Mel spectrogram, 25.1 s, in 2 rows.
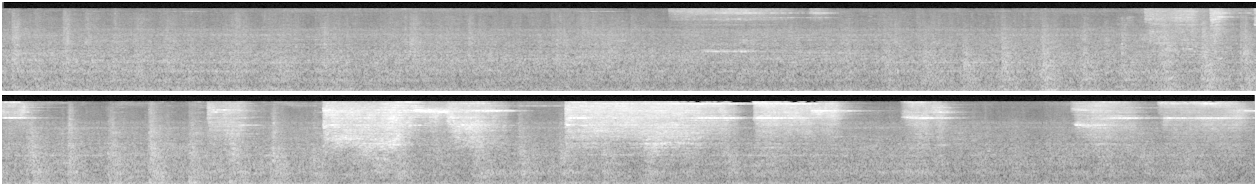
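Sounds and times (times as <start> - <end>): freight cars rumbling on rails: 0.0 - 24.9
high hissing wheel squeal: 6.7 - 8.3, 15.8 - 17.6, 18.2 - 22.2, 23.2 - 25.0.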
